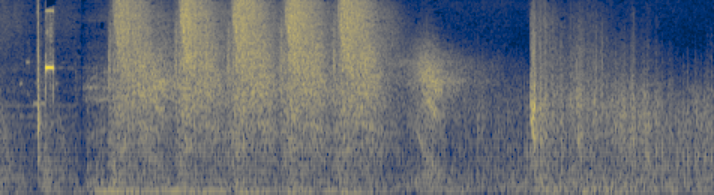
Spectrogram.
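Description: gunshot

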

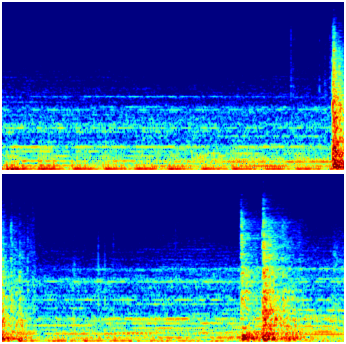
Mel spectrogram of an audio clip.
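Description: door being opened

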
